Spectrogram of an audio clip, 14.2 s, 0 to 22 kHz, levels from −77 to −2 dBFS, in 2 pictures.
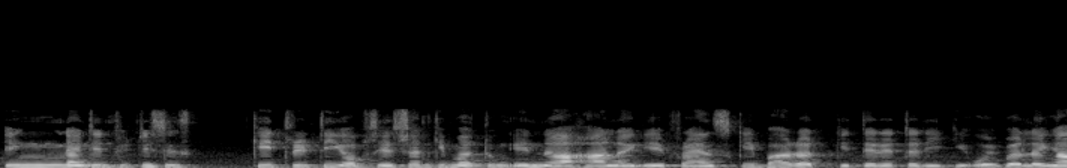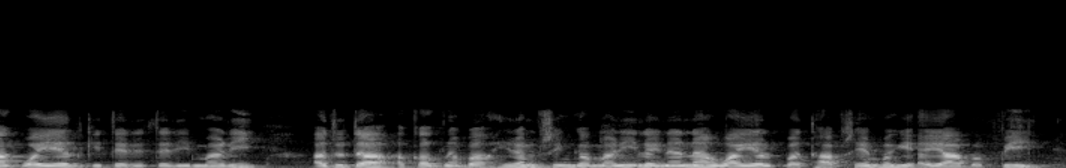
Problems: constant background noise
